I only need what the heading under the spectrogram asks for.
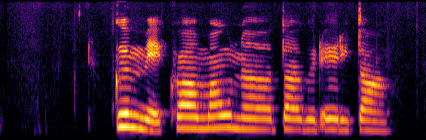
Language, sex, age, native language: Icelandic, male, 11, Icelandic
